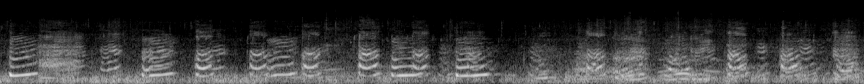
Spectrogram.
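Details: Sea lions barking up close at Nanaimo, British Columbia: a steady run of harsh, honking barks roughly every half second, later joined by overlapping barks from several more animals in a busy, noisy chorus.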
